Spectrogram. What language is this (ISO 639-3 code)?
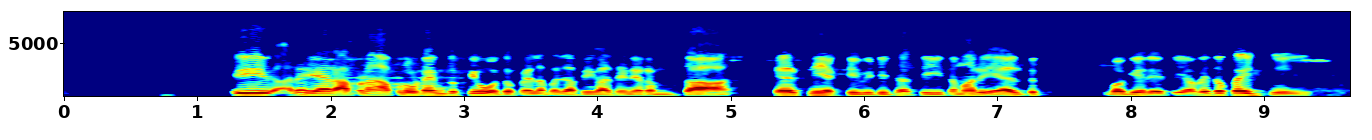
guj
